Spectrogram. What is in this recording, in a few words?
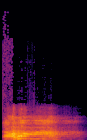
scream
